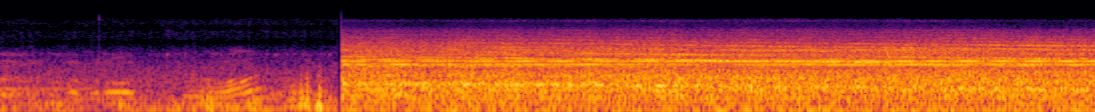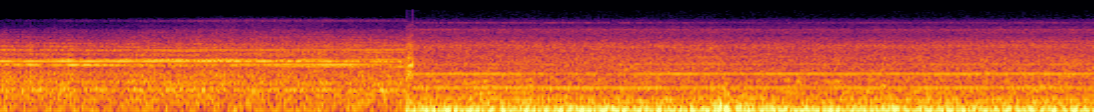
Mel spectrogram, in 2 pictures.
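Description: Large cargo jet's engines running with a steady whine, starting suddenly about a second in. Past the middle the sound changes to a louder, deeper rumble with a steady hum.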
